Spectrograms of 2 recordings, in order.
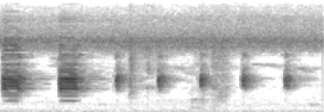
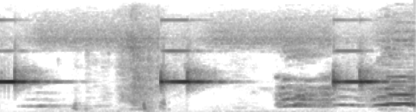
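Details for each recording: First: E-bike alarm stuck on one tone: two long chirps, then a single short chirp repeating about five times a second. The cause is a horn relay corroded by water running onto it, and it is being replaced. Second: E-bike alarm after replacing the rusted horn relay, tested with the bike switched on: loud, piercing high chirps about once a second with warbling sweeps, sounding together with the flashing signal light; normal alarm, previously sounded mixed up.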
